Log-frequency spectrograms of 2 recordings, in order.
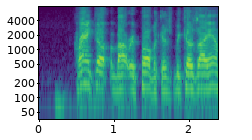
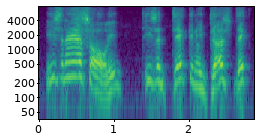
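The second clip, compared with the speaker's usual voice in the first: angry outburst; 8 semitones higher than usual. Real, not acted. Ranting to viewers about Trump, a sudden angry outburst. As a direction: spit the insult out.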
